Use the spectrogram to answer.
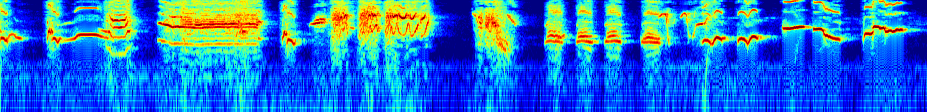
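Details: Oriental magpie-robin in the open 'ngeplong' style, used to provoke rivals to fight; loud, varied song of whistled, rising and falling notes, buzzy bursts and rapid chattering phrases, nearly continuous.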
